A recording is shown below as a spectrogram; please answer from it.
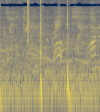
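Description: Volleyball being struck by hands, three sharp slaps within about a second, the second and third the loudest, with players' voices faint behind.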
